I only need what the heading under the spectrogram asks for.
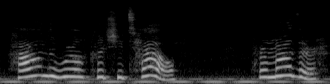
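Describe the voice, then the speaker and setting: High-voiced woman slowly reading a storybook. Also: expressive, fairly bright tone, slight background noise, rough recording. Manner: halting, stumbles and rereads phrases. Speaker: storybook reader. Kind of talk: reading a children's picture book aloud.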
